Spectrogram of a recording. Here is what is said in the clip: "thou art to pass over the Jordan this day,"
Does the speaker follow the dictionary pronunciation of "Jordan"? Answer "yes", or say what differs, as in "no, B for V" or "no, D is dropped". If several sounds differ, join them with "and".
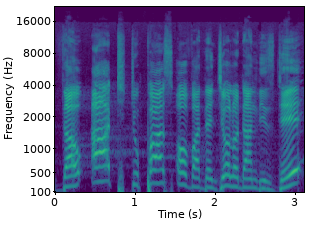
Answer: no, L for R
